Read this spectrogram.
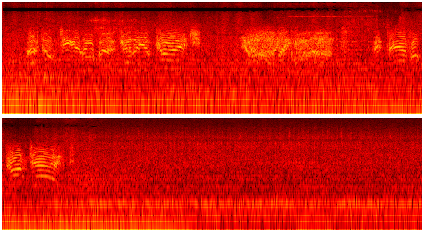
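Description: Tank engines rumble low and steadily.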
